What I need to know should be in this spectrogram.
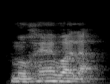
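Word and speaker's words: محاولة: അടുത്ത ഉദാഹരണം മുഹേവലത്തുൻ മുഹേവല മുഹേവല അവസാനത്തെ തായിനെ ഉച്ചാരണത്തിൽ വരുത്താറില്ല, എഴുത്തിൽ മാത്രമാണ് വരിക.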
